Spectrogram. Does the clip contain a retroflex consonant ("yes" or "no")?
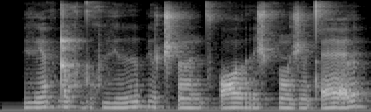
yes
